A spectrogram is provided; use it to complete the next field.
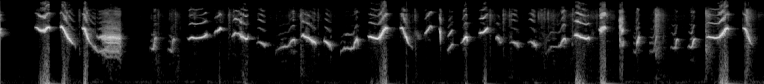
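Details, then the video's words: Long-tailed shrike in vigorous song used to train other songbirds. A dense stream of high, sharp, varied notes mixes quick downslurred whistles, ticks and twittering, almost without pause. The background is quiet. "Suara burung cendet gacor bagus untuk masteran"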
